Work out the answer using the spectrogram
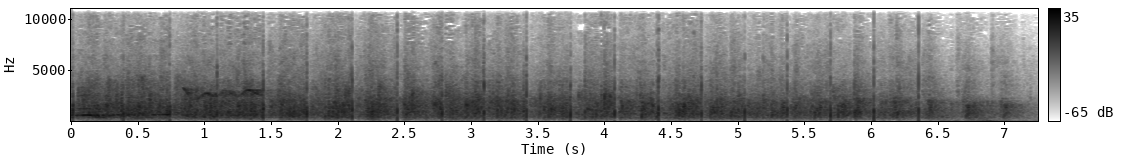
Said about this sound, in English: I think the panelists deserve a really warm round of applause.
